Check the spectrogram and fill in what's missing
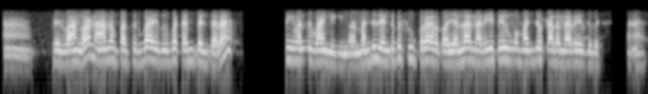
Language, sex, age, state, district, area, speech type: Tamil, female, 45-60, Tamil Nadu, Tiruvannamalai, urban, conversation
